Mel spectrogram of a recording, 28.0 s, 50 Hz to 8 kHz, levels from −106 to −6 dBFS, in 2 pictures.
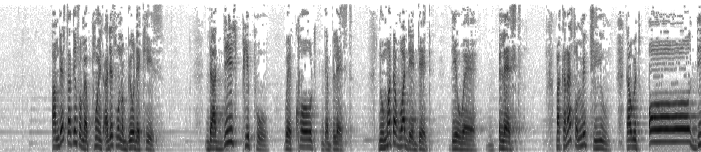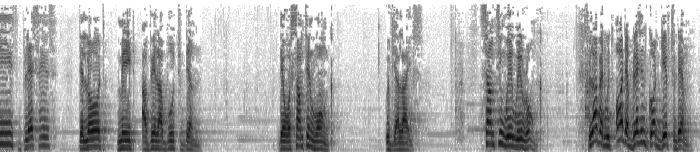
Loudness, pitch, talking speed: -20 LUFS, 150 Hz, 140 wpm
